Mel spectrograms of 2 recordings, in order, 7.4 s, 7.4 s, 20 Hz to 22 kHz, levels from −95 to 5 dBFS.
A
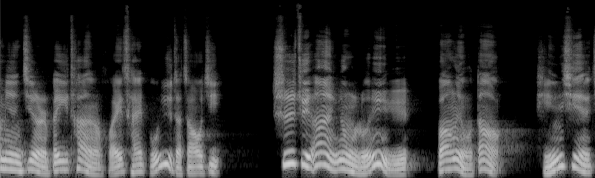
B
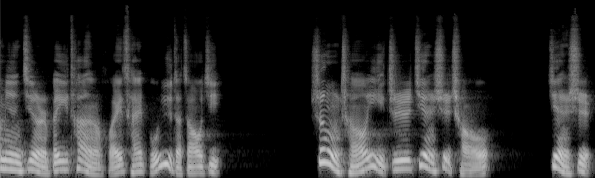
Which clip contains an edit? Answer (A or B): A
